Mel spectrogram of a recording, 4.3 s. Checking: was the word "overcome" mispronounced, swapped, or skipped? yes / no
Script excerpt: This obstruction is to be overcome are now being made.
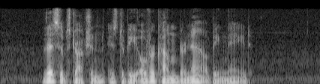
no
